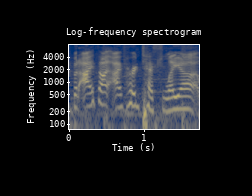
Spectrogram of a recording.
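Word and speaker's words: TeSlaa: Yeah, it was annoying me how they were saying his name because it should be Tesla, but it but but they weren't saying they were saying it almost with a shh sound like the tla.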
